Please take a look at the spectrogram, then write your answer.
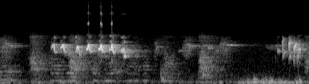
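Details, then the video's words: Captive yellow-vented bulbul in full, long-phrased song: a quick bubbly burst of bright, gurgling notes, then shorter chirps after a pause, over a low background hum. "BURUNG TRUCUKAN GACOR,NGEROL DAN ROPEL SUARA PANJANG"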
